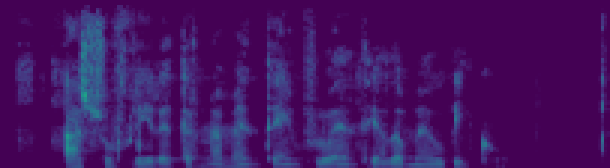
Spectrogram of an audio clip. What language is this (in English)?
Galician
